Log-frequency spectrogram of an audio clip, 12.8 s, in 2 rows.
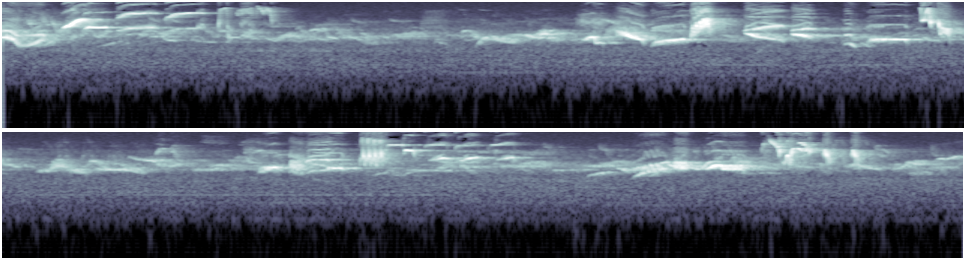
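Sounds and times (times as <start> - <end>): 
common blackbird song: 0.0 - 12.8.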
